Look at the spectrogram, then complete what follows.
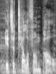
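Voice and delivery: plain reading voice

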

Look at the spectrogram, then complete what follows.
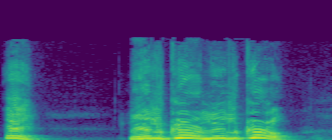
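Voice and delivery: put-on high, teasing call to the girl; cocky chief calling out. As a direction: tease her from the hilltop. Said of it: "Ahua look at this girl, say".

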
